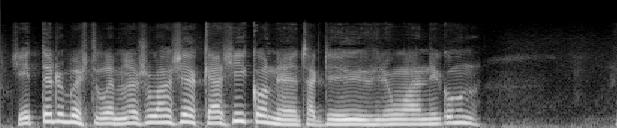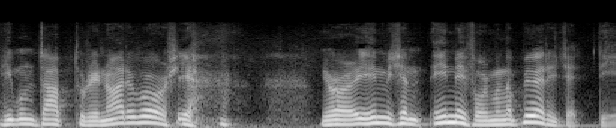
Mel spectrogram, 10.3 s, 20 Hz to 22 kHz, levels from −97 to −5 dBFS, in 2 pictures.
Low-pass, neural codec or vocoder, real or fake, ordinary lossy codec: 10.8 kHz; codec, 24 kHz, 0.9 kbps, WavTokenizer, medium speech release version 2; fake; AAC, 96 kbps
